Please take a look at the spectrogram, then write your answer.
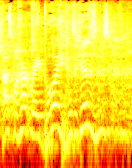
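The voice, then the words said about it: Comic character voice of blind man. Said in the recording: “That was my impression of a blind guy.”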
